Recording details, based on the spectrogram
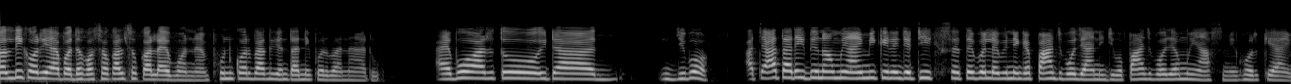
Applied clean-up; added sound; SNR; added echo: none; none; none; none.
